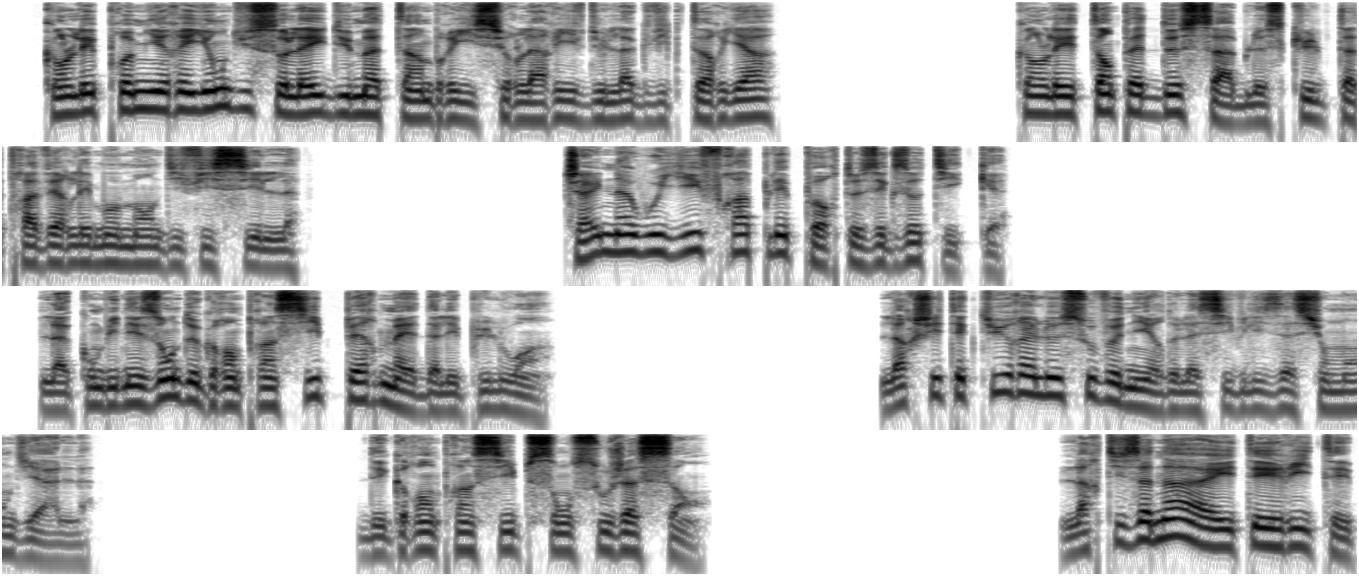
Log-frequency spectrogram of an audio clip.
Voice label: 外籍法语男 干音宣传片

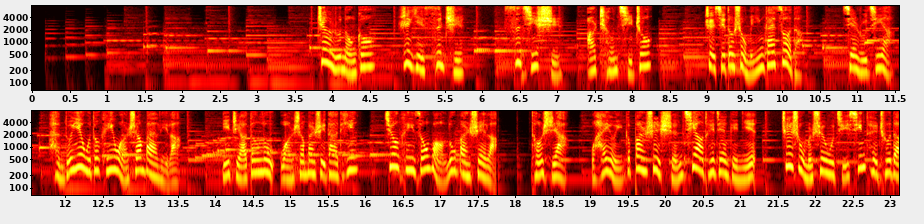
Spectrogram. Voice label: 独白 积极向上 女生; 税务女生; 内心独白

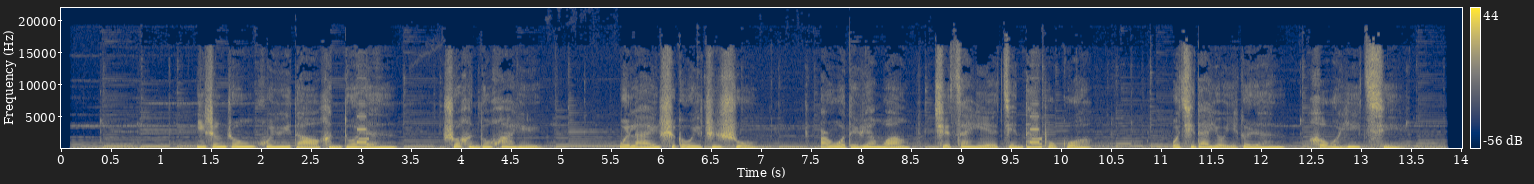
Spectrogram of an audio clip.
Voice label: 独白类-独白-旁白诉说情绪磁性

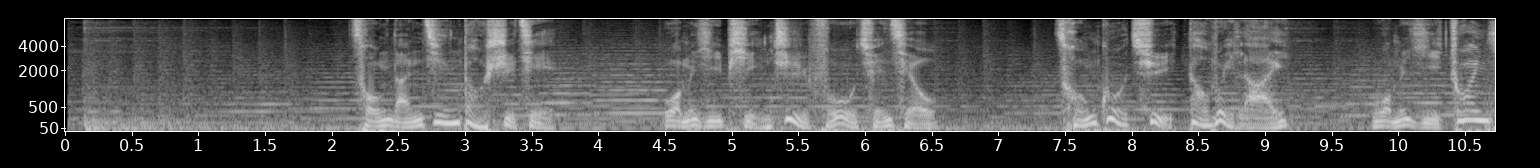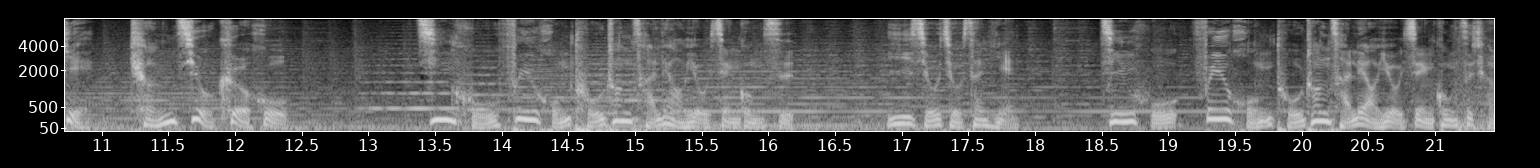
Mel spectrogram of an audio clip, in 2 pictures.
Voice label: 涂装集团 沉稳恢弘; 金湖飞虹

